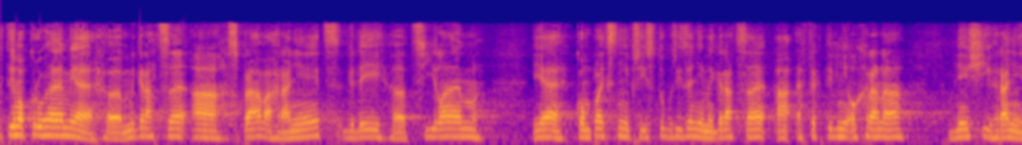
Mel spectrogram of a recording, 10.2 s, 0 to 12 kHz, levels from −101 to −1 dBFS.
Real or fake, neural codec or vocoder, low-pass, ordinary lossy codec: real; none; 7.2 kHz; AAC, 32 kbps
